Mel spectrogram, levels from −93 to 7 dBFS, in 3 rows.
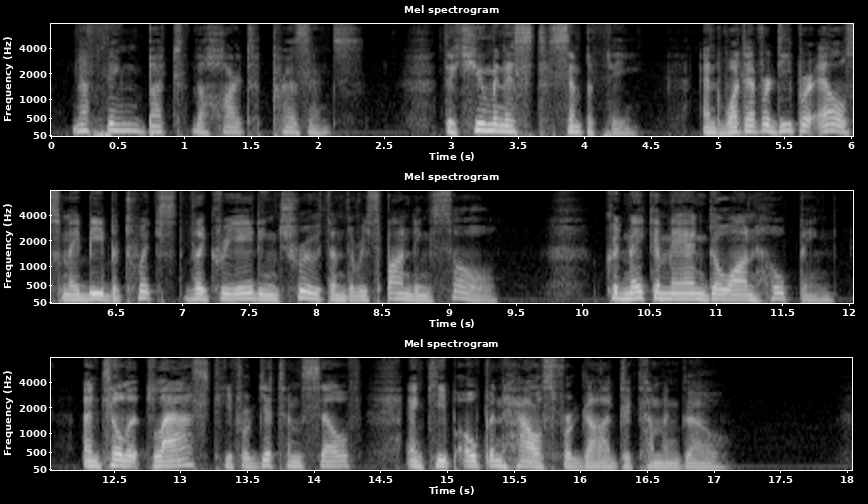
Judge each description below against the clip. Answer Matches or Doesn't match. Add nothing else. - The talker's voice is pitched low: Matches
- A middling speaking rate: Matches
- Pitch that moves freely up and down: Doesn't match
